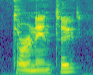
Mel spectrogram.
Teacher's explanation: turned and into are linked making it sound like turn into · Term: linking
